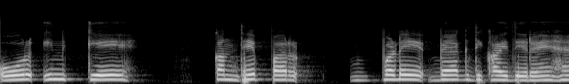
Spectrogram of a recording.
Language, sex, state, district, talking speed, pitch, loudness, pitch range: Hindi, male, Uttar Pradesh, Shamli, 105 wpm, 215 Hz, -16 LUFS, 200-225 Hz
